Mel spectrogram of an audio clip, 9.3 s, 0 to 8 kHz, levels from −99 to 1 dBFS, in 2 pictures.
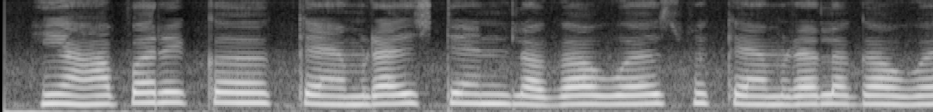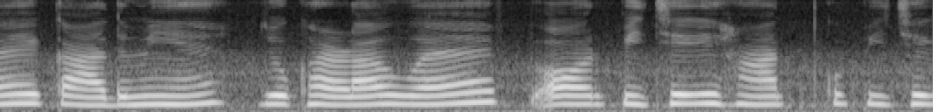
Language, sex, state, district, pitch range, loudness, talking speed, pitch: Hindi, female, Maharashtra, Sindhudurg, 225-245 Hz, -17 LUFS, 155 wpm, 230 Hz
